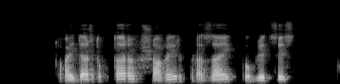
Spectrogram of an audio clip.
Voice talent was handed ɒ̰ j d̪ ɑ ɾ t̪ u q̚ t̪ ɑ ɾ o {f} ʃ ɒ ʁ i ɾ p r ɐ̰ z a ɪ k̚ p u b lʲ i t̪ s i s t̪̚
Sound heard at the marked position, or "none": f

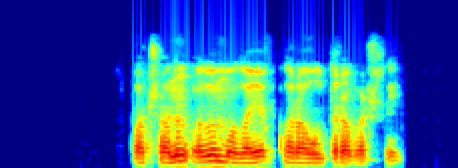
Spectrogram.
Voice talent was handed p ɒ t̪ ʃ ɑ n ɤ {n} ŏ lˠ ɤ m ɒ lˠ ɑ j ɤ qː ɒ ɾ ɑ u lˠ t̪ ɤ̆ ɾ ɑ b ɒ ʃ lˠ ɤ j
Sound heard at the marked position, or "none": ɴ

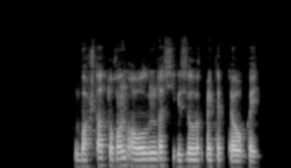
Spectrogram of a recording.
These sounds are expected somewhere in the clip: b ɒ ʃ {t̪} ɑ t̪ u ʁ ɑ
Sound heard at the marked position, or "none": t̪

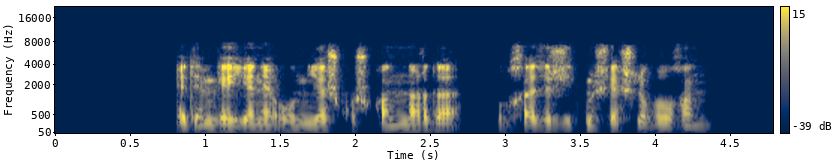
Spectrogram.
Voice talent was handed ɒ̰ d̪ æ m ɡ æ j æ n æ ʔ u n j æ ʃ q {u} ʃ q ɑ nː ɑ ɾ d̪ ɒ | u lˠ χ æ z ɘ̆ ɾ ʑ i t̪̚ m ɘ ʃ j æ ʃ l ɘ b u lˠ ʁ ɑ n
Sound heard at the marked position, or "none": u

